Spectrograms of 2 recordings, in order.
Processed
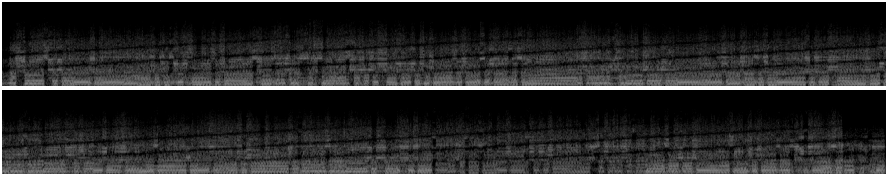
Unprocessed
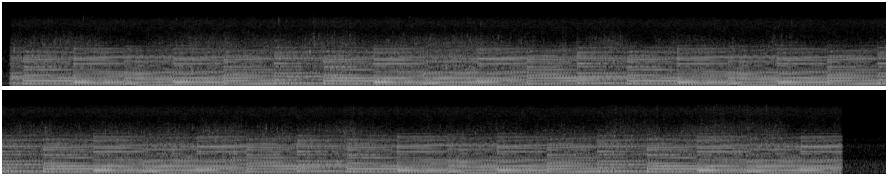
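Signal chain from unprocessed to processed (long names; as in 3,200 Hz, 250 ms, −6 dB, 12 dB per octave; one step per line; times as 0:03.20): time-frequency cells dropped at random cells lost 29%
bass and treble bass +5 dB, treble −8 dB
single-tap delay 641 ms −16.5 dB
tube saturation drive 42 dB, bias 0.4
convolution reverb RT60 2.0 s, pre-delay 156 ms, DRR 15 dB
speech leveller within 5 dB 0.5 s
0:13.13–0:15.28: low-shelf EQ 460 Hz −8.5 dB
phaser whose notches keep moving one way rising 0.42 Hz
level +5.5 dB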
